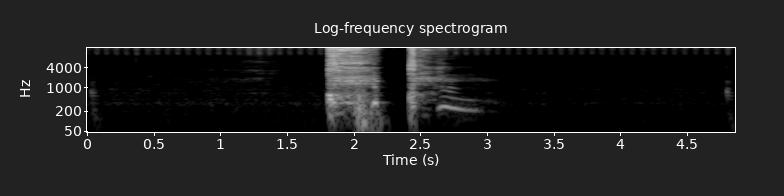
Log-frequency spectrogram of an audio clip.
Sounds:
Cough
